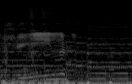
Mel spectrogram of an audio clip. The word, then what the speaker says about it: Jean: is Jean valon it it's the French pronunciation Jean mate like a [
